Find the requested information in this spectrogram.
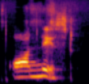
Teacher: it is not harnessed okay it is honest the H is silent here so the sound which is coming from honest itself is oh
